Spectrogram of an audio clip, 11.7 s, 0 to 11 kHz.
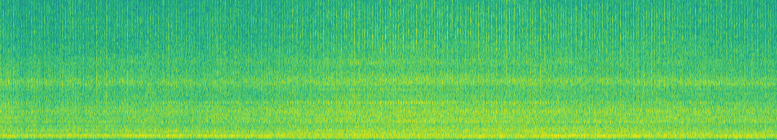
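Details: Audi A6 engine: loud steady idle with a busy metallic tapping, a few knocks each second; engine knock, cause not pinned down.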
